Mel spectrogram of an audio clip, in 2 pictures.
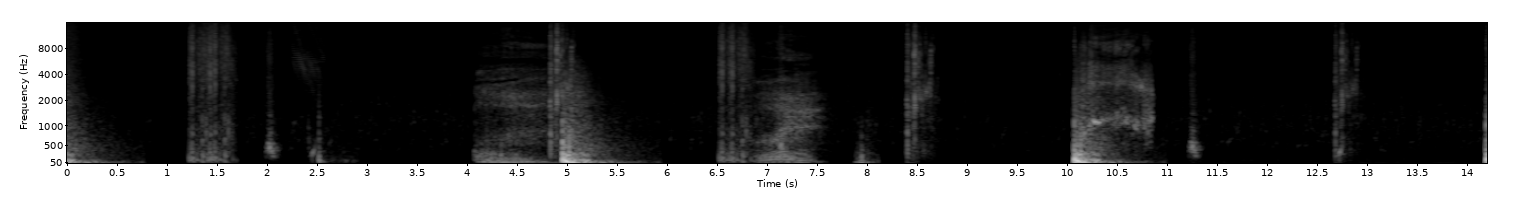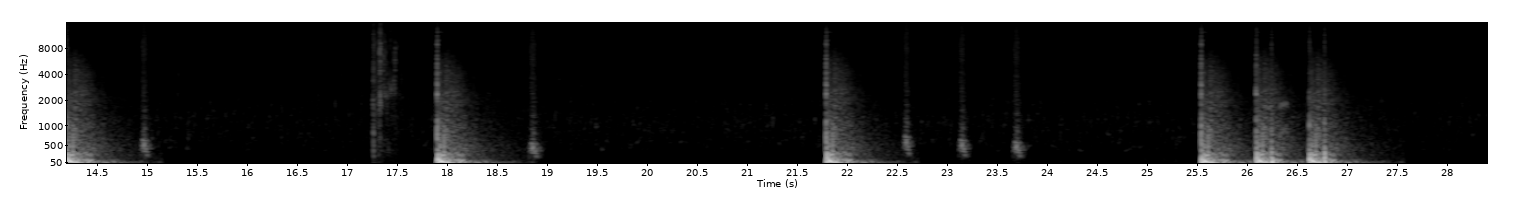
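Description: Short digging and crunching game sounds play in quick bursts, with pauses between them.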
